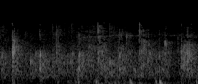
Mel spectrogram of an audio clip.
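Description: Steady applause from a church audience for the church's leadership, a dense, continuous patter of many hands clapping at once, fairly soft and unbroken for the whole couple of seconds, with no voices standing out.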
